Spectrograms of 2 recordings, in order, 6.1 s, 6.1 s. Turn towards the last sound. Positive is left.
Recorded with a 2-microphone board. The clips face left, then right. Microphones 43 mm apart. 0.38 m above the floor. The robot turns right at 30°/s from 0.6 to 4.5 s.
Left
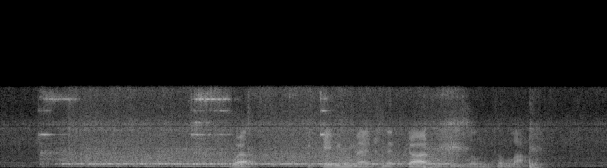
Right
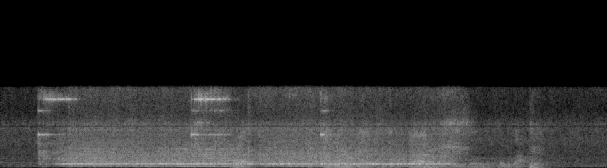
turn(degrees=70)  # may be behind; listen again after turning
